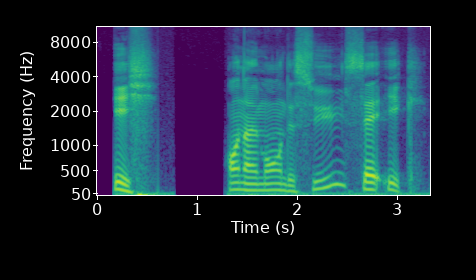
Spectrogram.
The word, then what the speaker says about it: ich: Une prononciation qui vient après A, O, U, AO se prononce R. C'est un bruit de gauche. Par exemple, Ach. Auch. Doch. pour toutes les autres combinaisons, c'est ch. Par exemple, Ich. Euch. Echt.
